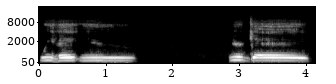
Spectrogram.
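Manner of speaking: hammed-up taunting of the harassers; mocking the trolls. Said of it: "always the same thing over and over".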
